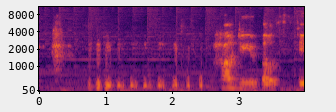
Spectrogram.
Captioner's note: chuckles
